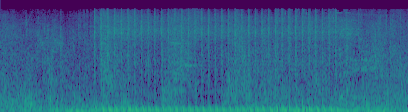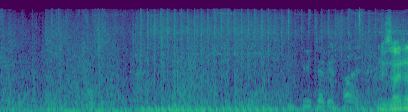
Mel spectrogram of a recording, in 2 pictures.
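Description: A rapid-fire gun shoots in fast, steady bursts.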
